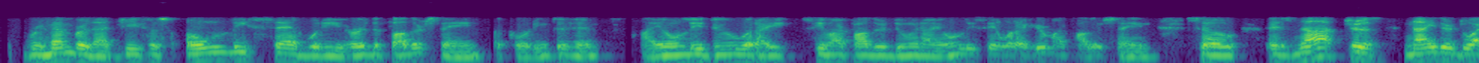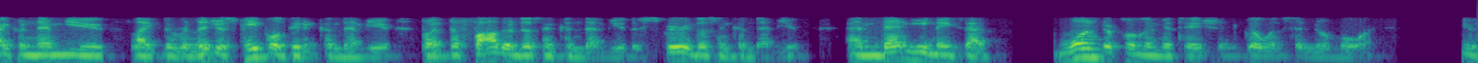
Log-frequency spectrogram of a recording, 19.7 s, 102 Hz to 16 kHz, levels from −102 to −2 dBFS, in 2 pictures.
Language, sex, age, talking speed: English, male, 40-59, 220 wpm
